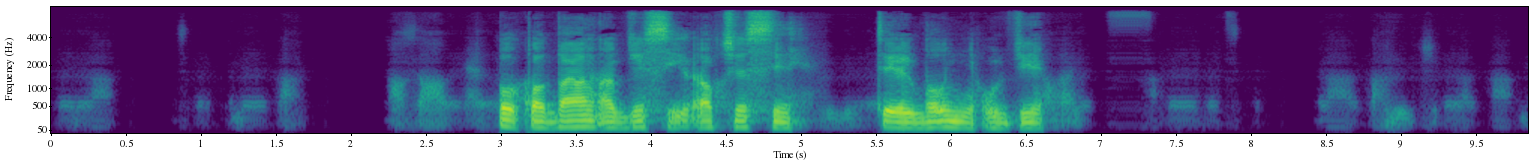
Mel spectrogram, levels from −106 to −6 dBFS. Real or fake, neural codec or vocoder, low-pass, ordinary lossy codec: fake; codec, 16 kHz, 0.5 kbps, FreqCodec, larger model; 7.2 kHz; MP3, 48 kbps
